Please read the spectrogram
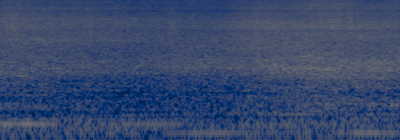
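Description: Steady low droning hum of a running motor, with a pitch that wavers slightly.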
